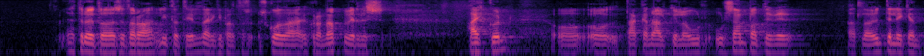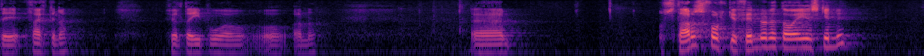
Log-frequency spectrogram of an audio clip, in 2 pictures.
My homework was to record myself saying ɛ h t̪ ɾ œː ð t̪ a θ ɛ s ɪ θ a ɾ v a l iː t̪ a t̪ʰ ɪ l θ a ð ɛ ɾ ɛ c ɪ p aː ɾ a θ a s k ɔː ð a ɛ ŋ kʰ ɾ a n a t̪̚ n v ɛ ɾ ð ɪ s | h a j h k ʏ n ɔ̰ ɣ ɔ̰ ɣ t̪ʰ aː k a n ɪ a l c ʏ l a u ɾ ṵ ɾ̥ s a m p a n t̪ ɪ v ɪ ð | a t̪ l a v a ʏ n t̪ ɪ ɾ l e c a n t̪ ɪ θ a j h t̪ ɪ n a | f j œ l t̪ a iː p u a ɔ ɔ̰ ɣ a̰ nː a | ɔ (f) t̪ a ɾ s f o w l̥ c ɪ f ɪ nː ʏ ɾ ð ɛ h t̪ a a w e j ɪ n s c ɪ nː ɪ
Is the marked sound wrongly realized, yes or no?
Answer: yes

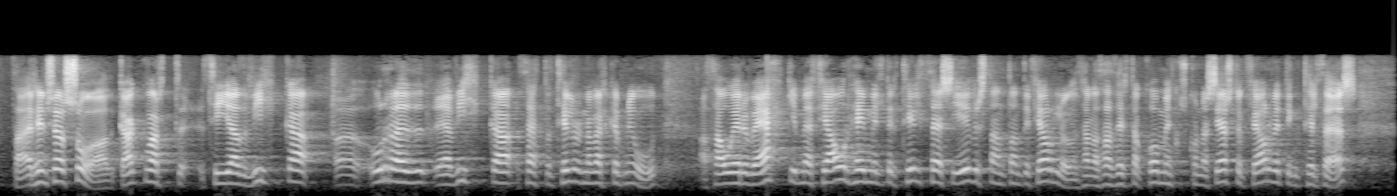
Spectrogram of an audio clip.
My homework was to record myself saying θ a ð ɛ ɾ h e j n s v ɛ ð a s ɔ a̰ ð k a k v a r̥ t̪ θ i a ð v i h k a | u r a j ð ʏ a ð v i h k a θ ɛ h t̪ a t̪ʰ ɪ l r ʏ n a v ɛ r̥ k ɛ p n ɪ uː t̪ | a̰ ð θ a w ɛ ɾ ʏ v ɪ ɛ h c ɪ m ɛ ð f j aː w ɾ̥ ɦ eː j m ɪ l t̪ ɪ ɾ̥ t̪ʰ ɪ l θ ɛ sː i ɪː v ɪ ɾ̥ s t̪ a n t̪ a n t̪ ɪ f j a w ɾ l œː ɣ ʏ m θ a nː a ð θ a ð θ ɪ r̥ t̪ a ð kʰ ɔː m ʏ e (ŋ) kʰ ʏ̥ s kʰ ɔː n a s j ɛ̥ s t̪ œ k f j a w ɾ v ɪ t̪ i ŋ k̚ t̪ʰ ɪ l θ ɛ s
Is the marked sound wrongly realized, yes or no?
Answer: no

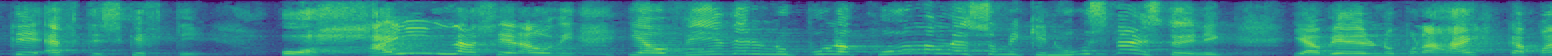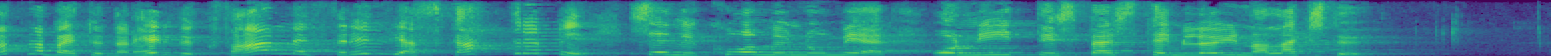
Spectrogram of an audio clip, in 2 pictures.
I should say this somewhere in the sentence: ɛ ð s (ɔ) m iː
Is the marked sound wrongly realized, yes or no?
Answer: no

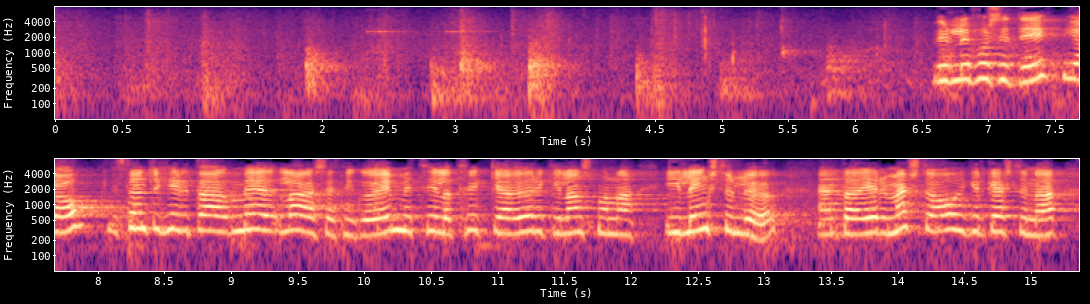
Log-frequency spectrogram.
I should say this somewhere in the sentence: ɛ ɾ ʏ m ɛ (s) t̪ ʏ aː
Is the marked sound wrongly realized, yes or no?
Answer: no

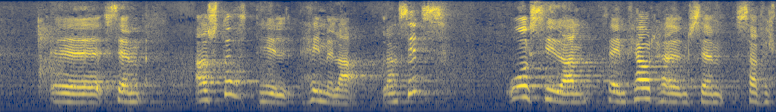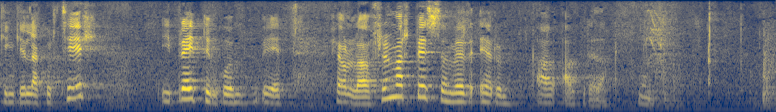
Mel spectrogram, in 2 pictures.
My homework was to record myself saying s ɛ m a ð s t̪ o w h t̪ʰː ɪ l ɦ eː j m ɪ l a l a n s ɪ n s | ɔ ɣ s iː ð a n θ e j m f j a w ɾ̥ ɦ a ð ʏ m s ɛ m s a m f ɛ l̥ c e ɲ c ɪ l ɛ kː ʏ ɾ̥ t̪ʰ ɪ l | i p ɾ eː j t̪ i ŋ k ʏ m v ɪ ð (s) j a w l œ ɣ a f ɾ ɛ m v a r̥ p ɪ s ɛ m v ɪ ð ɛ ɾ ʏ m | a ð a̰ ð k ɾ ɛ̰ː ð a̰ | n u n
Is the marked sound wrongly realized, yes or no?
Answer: yes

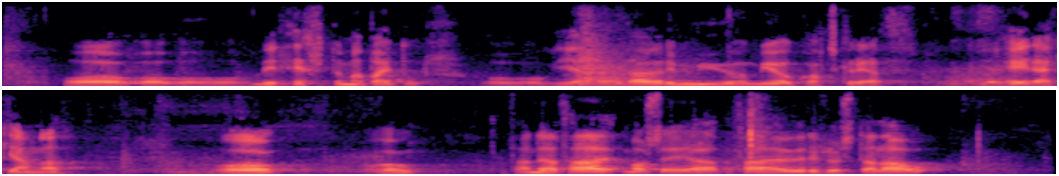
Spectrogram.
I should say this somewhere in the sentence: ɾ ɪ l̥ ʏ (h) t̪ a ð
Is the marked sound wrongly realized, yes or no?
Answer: yes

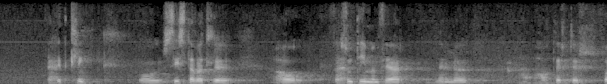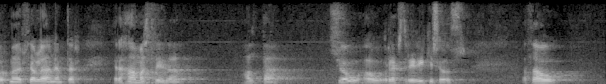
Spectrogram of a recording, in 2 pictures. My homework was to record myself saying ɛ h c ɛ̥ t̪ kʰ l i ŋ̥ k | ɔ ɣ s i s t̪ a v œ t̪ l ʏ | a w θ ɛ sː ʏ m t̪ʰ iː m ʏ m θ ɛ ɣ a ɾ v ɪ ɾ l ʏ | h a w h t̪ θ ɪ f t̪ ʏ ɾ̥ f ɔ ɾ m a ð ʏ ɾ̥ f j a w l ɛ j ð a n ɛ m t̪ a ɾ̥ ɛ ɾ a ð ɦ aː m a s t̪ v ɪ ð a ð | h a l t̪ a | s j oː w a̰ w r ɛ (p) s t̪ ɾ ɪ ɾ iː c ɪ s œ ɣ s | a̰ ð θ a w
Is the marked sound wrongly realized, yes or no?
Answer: yes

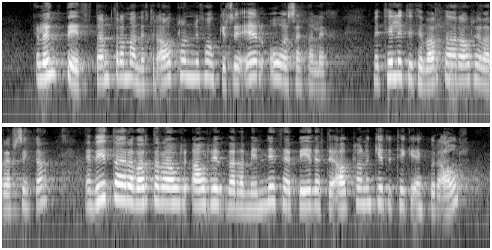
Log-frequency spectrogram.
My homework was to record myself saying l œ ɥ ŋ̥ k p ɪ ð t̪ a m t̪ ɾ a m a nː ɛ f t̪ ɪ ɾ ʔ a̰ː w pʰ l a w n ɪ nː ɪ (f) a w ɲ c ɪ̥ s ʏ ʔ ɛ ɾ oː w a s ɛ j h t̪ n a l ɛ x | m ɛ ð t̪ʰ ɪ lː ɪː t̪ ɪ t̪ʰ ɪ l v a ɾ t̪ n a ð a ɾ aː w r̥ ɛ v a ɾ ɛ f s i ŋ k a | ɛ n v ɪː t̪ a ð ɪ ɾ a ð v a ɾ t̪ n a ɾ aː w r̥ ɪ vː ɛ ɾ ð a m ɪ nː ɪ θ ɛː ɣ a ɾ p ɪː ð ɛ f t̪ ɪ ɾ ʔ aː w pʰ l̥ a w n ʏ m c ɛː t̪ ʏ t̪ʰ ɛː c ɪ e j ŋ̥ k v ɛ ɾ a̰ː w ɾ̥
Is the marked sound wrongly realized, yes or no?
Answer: no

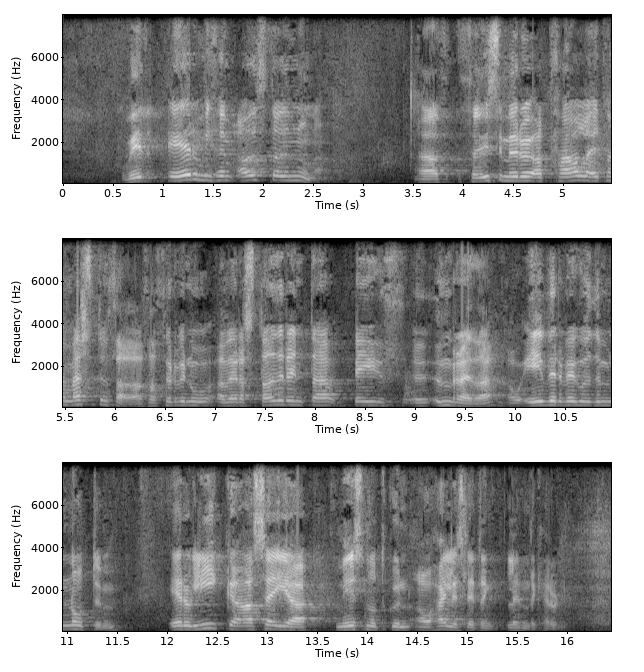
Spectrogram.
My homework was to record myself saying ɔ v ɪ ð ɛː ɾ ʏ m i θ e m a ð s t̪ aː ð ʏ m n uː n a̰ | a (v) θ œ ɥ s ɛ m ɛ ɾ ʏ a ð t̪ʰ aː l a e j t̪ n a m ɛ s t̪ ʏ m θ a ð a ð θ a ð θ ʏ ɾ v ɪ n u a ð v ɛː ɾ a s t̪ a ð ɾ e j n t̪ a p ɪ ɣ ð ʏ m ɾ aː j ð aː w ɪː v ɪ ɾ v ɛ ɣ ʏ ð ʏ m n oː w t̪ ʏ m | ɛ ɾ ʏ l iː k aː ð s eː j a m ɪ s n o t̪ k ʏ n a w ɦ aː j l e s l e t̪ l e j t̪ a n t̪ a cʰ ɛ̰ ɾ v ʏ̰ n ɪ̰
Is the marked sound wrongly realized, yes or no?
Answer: yes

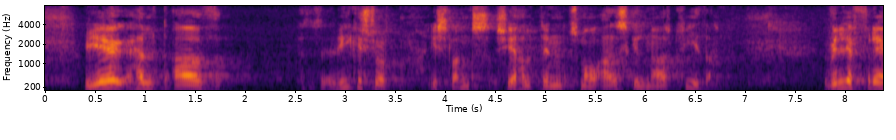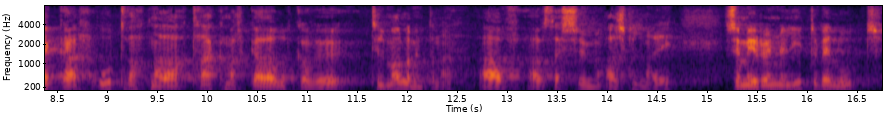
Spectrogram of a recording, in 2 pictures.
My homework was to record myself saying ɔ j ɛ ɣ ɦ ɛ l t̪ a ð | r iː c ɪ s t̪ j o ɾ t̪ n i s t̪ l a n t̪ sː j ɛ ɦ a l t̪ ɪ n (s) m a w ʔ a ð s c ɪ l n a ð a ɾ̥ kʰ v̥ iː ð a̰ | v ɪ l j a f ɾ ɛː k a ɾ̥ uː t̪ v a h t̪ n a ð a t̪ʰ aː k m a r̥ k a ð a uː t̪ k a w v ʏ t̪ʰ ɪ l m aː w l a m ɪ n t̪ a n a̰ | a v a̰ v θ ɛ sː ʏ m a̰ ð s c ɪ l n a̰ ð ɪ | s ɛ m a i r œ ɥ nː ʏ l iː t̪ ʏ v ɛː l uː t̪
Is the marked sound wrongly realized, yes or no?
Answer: no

